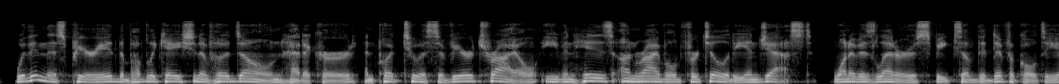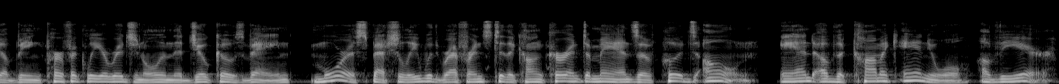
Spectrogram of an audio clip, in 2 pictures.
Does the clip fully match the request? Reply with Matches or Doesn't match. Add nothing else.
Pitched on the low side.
Matches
